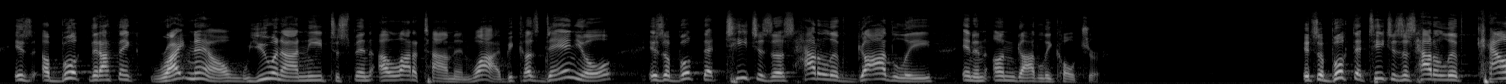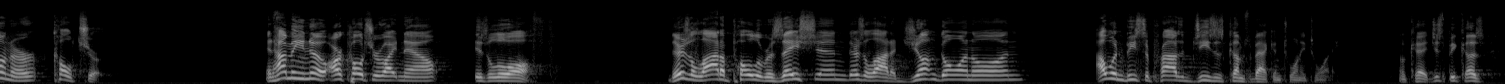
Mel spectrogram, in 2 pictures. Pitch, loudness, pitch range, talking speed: 190 Hz, -31 LUFS, 140-220 Hz, 165 wpm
